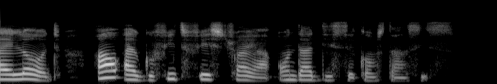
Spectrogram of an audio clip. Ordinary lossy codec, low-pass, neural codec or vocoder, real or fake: none; none; none; real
